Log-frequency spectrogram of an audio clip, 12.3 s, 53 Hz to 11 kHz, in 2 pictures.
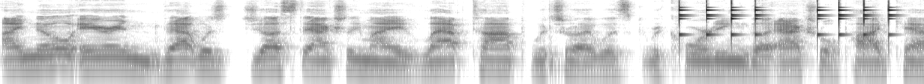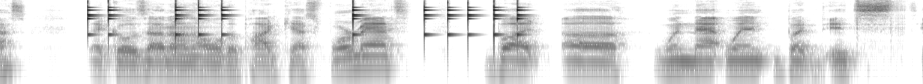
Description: Tap code, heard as taps on glass, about 6 knocks a second, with speech in English. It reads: THE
